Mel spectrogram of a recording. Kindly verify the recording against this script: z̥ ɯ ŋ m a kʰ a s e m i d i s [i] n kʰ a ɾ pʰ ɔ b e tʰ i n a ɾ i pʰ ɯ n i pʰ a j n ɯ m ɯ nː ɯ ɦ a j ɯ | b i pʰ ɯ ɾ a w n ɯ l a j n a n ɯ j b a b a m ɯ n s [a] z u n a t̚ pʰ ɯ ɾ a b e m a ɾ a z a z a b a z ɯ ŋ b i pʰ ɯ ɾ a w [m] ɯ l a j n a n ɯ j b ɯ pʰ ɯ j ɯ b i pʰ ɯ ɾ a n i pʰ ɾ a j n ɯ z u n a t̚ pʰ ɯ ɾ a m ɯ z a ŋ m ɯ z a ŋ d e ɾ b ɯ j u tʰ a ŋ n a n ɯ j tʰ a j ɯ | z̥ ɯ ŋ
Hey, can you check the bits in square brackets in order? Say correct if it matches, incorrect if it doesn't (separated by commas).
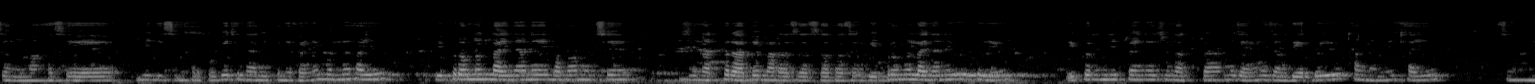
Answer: correct, incorrect, incorrect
